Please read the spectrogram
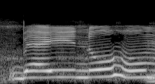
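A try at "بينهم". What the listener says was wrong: نون پر زبر نہیں ہے، پیش آپ نے پڑھ دی، زبر ہے.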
